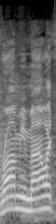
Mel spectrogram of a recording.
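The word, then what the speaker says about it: Rami Malek: And in 1981, uh, Rammy Malik, is that how you say it? Malik, I got it right.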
